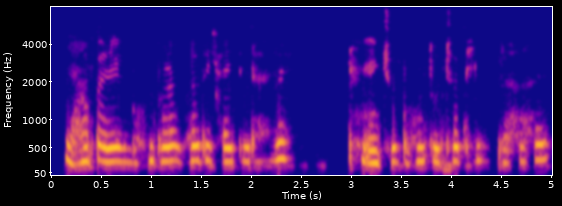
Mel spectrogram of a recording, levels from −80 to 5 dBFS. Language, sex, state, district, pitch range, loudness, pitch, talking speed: Hindi, female, Chhattisgarh, Sarguja, 245-265 Hz, -15 LUFS, 255 Hz, 190 wpm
